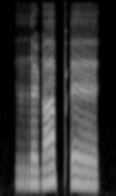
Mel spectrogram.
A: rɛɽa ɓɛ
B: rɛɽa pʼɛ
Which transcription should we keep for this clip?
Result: B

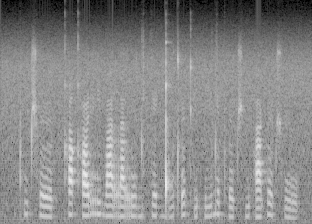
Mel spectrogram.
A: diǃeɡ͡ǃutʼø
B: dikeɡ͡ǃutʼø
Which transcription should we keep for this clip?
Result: B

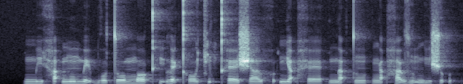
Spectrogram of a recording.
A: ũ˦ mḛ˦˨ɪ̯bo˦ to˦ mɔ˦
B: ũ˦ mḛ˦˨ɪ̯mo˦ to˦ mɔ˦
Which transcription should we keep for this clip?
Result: A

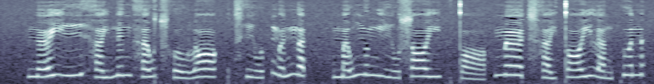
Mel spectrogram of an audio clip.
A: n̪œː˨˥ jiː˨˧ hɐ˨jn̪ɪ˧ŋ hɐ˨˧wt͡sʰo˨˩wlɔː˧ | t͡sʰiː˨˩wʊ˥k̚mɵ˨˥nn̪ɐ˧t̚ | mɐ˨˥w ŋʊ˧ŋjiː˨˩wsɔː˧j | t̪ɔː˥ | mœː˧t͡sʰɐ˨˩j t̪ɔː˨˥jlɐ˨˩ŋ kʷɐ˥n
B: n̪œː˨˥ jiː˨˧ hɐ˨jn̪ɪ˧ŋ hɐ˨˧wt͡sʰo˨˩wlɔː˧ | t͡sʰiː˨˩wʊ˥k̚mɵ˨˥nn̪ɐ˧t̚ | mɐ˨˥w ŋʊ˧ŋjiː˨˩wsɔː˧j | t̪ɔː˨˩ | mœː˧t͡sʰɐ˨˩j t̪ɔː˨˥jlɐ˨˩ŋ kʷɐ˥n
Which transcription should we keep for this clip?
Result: B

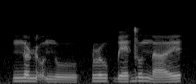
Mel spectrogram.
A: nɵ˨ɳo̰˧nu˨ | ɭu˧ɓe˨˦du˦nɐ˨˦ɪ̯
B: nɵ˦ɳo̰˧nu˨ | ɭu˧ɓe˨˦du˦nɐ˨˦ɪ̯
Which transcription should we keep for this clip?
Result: B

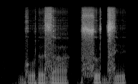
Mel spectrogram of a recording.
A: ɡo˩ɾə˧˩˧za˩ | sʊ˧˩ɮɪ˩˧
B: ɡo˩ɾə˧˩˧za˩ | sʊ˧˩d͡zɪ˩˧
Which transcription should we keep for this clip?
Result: B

